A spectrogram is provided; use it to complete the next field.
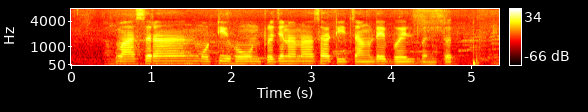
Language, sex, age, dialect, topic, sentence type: Marathi, male, 25-30, Southern Konkan, agriculture, statement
